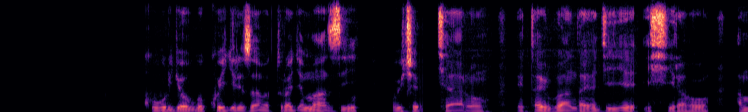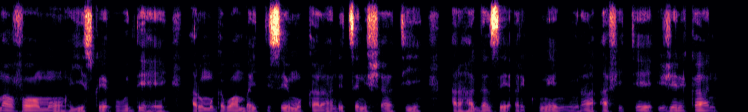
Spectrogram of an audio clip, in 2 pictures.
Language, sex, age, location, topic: Kinyarwanda, male, 25-35, Kigali, health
